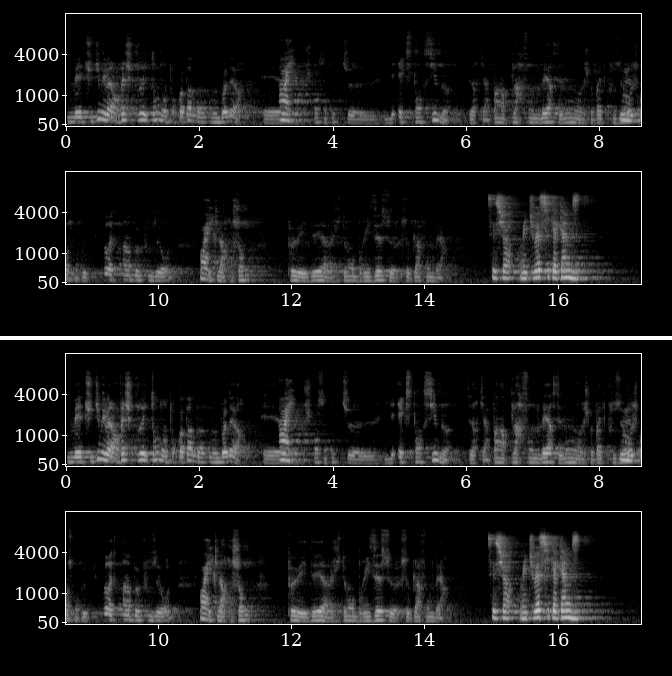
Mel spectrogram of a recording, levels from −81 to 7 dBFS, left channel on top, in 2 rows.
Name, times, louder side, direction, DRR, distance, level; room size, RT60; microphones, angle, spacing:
voice 1, 0.0-2.7 2.9-5.8 6.0-10.2 10.7-11.4 11.9-14.3, right 3 dB, 60° right, 10 dB, 0.7 m, -33 dB
voice 2, 14.9-16.3, right 3 dB, 25° right, 6 dB, 1.3 m, -24 dB
26.5 x 25.5 x 6.3 m, 1.3 s
head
